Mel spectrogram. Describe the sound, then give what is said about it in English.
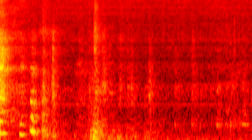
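A front door is opened, with a few light rattles and clicks building to one sharp thud about a second in, then a soft background hiss as it settles. “And going to the front door.”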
